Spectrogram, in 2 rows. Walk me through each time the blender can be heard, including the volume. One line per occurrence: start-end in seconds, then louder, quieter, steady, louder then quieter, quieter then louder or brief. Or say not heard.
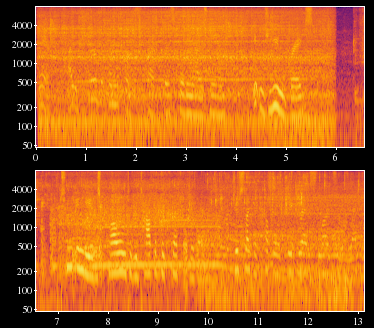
0.0-13.0 quieter.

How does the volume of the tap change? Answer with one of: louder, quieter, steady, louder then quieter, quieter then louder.
louder.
